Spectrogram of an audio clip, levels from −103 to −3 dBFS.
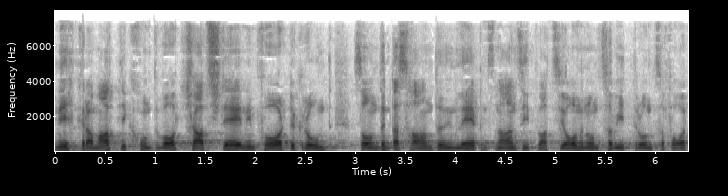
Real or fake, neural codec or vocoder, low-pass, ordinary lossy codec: real; none; 7.2 kHz; AAC, 32 kbps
